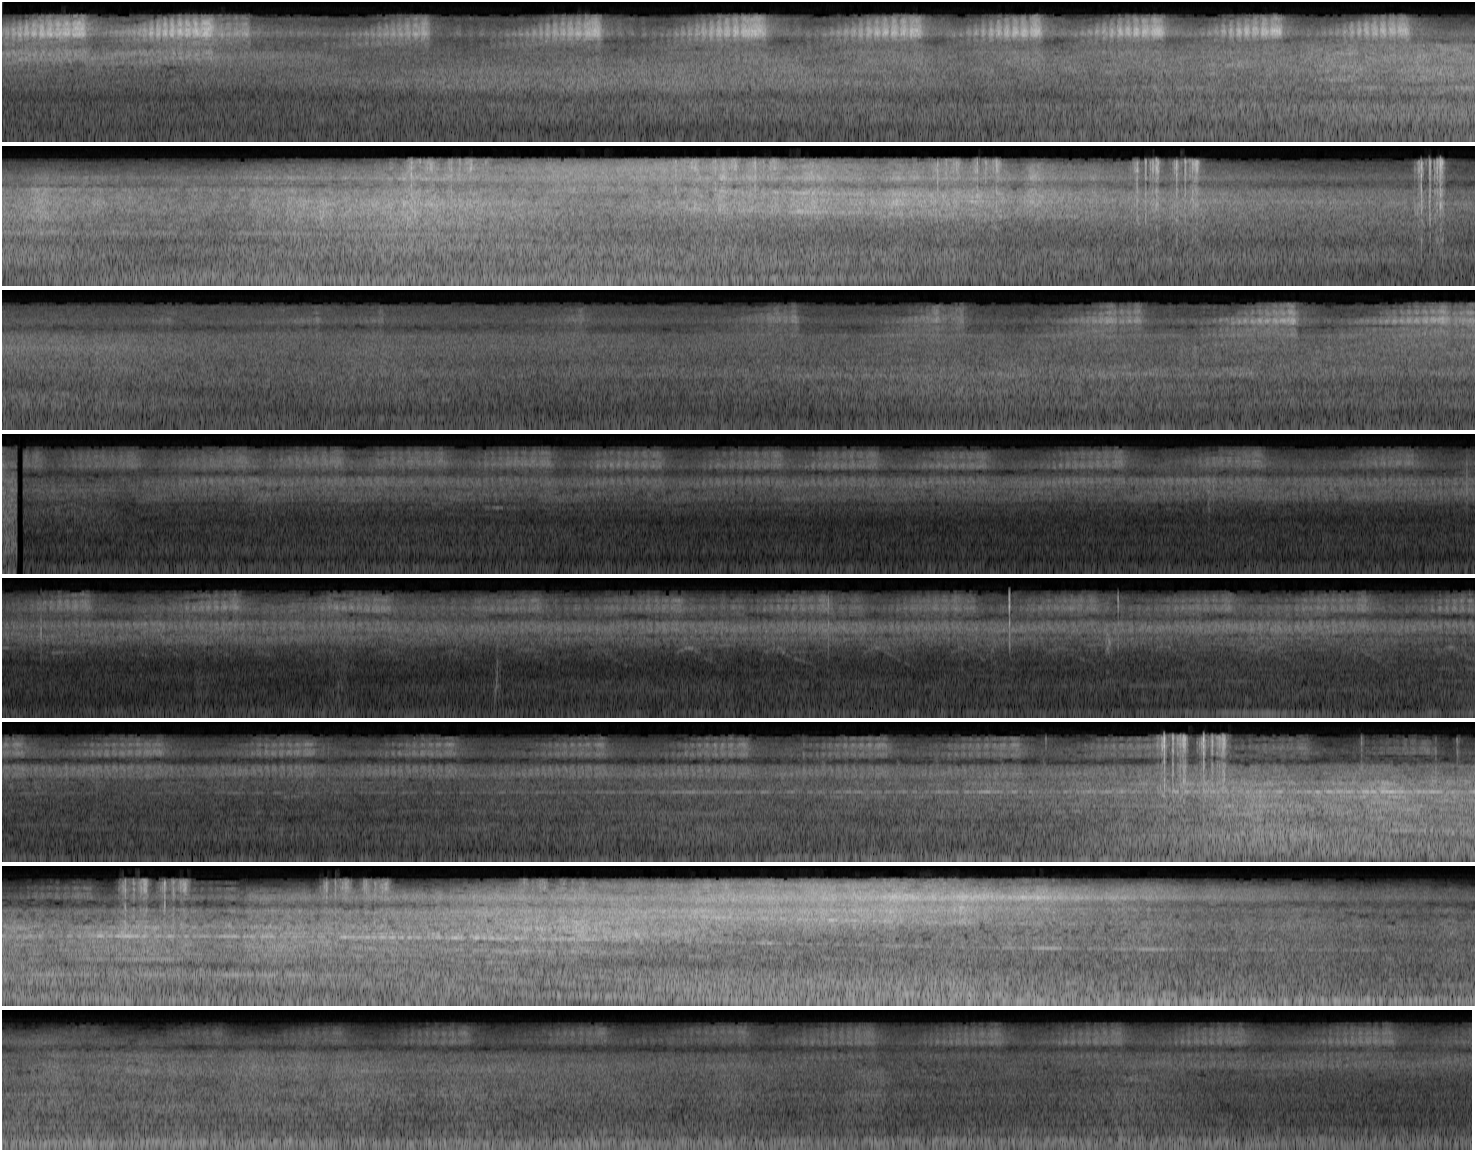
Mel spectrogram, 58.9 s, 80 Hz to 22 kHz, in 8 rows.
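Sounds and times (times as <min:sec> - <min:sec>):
insects chirping: 0:00.0 - 0:58.9
jet engine noise: 0:00.0 - 0:58.9.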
